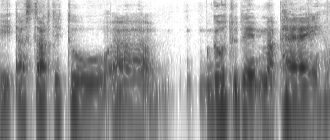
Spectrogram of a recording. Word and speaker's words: Mapei: to go to the MAPEI, or that's how I pronounce it. Probably in English it would be more MAPEI.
